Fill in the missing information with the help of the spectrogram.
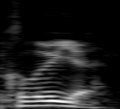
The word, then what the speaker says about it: Kaluuya: from Big Little Lies was like, she was like crouched down on the ground and was like addressing Daniel Kalala? Is that how you say his name? – Oh, the Oscar ceremony. – Yeah. – Yeah. Daniel Kaluuya. – Daniel Kaluuya. It was like during the COVID Oscars.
